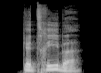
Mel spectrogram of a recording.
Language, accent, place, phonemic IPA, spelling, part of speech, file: German, Germany, Berlin, /ɡəˈtʁiːbə/, Getriebe, noun, De-Getriebe.ogg
- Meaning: 1. gear, gears, transmission 2. entirety of the actions of a group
